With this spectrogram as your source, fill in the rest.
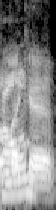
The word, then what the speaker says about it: Colm: We have a tequila brand um, that it's Colm, right? You got it, Colm. Yeah. So Colm. like it's Gaelic. It's Irish Colm, but pronounced like Collum.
